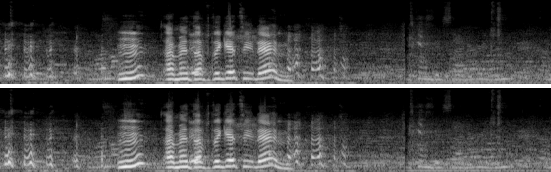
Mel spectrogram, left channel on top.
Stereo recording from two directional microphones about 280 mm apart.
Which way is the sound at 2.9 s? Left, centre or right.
Right.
